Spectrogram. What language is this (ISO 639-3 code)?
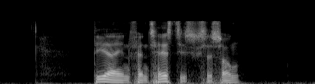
dan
